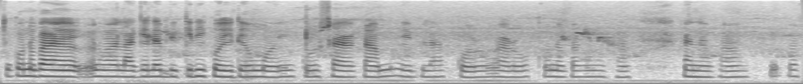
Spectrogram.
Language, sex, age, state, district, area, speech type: Assamese, female, 60+, Assam, Udalguri, rural, spontaneous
